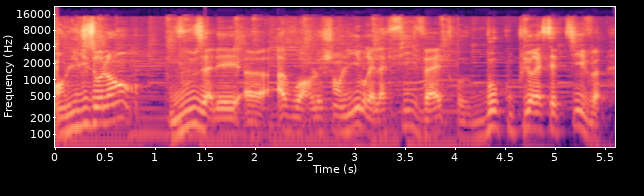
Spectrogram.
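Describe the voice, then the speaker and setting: A man's voice: lowish voice, expressive, normal speed, mellow, soft background music. A man coaching in a didactic, instructional way, speaking directly to the viewer. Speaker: seduction coach hosting a video. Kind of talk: instructional talk to camera.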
